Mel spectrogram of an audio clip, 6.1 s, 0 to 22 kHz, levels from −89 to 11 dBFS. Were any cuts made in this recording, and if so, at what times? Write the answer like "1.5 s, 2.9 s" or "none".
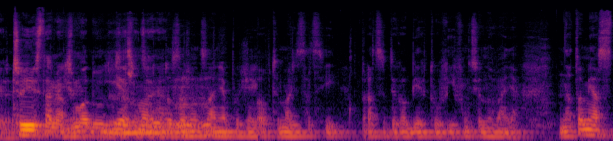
2.6 s, 4.5 s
